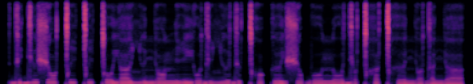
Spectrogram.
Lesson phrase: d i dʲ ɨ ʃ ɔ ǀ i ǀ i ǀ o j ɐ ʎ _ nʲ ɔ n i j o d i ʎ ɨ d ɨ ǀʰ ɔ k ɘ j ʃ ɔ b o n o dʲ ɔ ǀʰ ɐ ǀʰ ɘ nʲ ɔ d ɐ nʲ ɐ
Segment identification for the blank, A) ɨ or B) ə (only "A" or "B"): A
